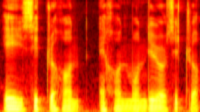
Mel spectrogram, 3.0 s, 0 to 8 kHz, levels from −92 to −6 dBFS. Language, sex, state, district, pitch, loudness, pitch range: Assamese, male, Assam, Kamrup Metropolitan, 85 Hz, -20 LUFS, 80-90 Hz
